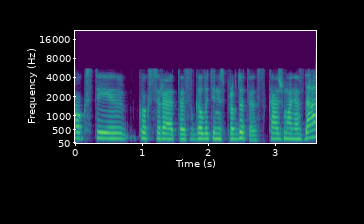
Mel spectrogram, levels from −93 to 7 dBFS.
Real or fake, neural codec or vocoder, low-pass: real; none; 5.4 kHz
